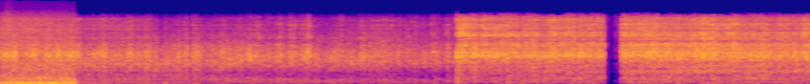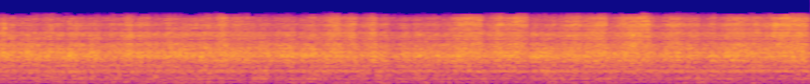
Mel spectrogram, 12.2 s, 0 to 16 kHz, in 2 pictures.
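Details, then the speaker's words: Gen 3 turbo LS drag car, just stopped after a test drive overheated it: sudden loud steady high-pitched hiss as the steam port hose off the heads came off, spewing distilled water and Water Wetter coolant. "so what happened is a steam Port hose that comes off the heads actually just came off and it was just spewing out the distilled water and water weather that I had in the coolant"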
